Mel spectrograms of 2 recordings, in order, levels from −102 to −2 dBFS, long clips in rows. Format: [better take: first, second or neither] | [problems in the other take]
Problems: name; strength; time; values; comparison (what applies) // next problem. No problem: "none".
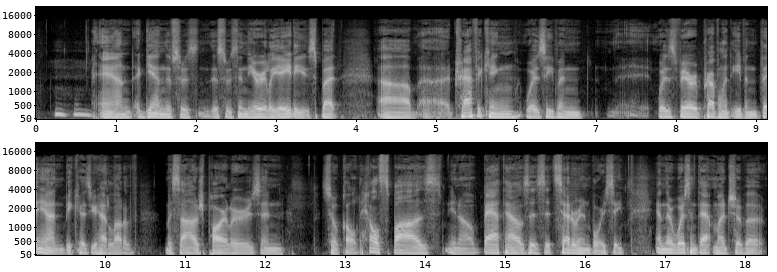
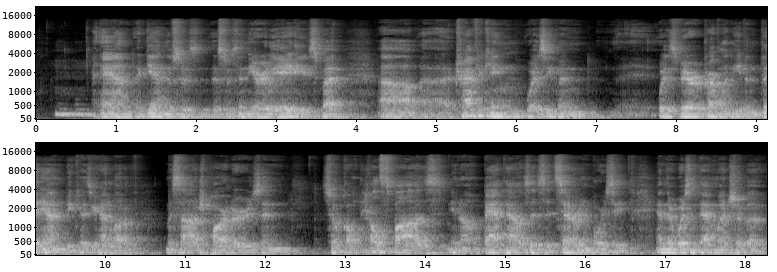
first | off-mic speech; far // room echo; noticeable; dies away in 0.6 s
